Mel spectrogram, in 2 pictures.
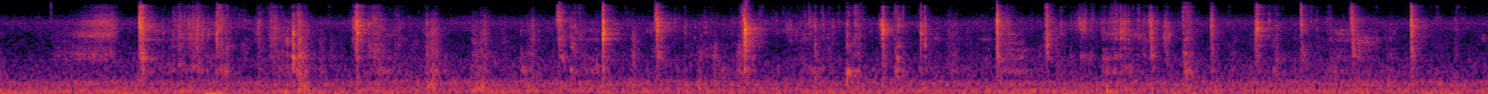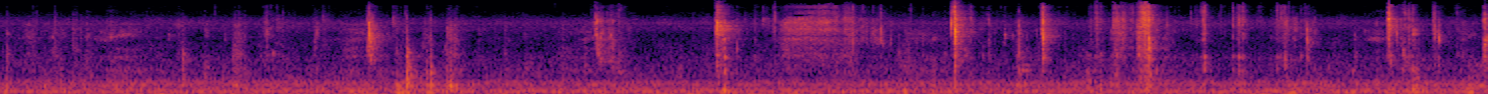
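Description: A person chewing and biting sauced air-fried chicken wings close to the microphone: irregular wet mouth clicks.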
